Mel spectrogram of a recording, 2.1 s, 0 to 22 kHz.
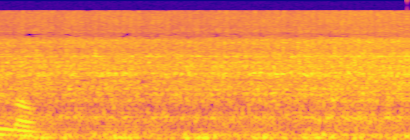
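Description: A 2007 Saturn Ion's four-cylinder engine idling steadily, heard from underneath the car. It is left running so the transmission fluid level can be checked at the check plug.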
